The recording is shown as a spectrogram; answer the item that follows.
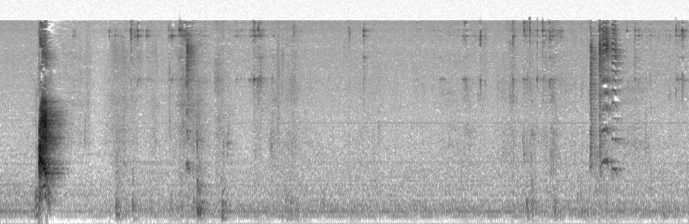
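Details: German Shepherd named Sam, a female, playing tug-of-war indoors: one sharp, loud bark near the start, then softer scuffling, a faint later bark and quiet room noise.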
